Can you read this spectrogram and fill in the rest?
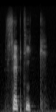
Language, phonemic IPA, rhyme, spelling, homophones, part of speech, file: French, /sɛp.tik/, -ik, sceptique, septique, noun / adjective, Fr-sceptique.ogg
- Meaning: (noun) sceptic (British), skeptic (American); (adjective) sceptical (British), skeptical (American)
